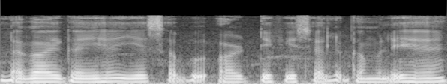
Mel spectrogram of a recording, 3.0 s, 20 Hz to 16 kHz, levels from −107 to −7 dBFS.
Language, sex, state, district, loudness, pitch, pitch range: Hindi, female, Bihar, Vaishali, -17 LUFS, 135 Hz, 130-140 Hz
